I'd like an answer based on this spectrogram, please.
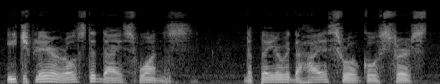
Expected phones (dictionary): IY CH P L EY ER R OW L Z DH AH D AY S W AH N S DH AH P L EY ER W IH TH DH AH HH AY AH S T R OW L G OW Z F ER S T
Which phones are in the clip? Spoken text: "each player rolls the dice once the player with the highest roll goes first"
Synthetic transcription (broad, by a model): IY CH P L EY ER R OW L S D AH D AY S W AH N S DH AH P L EY ER W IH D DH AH HH AY AH S T R OW L G OW S F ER S T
